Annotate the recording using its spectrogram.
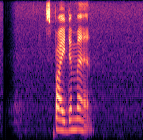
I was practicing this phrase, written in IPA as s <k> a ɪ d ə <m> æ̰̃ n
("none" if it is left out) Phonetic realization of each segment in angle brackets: p, m

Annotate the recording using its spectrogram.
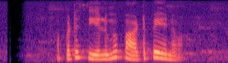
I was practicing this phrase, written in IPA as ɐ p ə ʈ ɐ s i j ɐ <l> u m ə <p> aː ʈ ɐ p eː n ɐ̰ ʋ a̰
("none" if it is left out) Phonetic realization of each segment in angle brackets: l, p

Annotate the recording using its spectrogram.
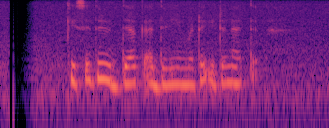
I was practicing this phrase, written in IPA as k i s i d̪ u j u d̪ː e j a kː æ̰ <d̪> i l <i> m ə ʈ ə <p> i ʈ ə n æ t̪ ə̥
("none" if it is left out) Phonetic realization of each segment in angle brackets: d̪, iː, ʔ

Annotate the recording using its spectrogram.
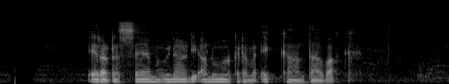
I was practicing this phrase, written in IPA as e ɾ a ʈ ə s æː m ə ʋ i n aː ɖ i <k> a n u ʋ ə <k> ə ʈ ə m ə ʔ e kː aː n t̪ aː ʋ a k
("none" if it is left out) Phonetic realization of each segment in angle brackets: ʔ, k

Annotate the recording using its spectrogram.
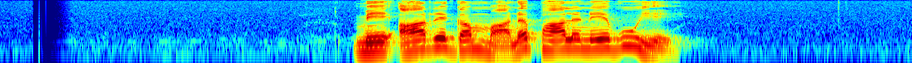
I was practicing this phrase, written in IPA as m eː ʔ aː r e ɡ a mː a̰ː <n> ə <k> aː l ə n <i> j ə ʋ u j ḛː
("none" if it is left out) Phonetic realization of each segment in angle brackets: n, p, e

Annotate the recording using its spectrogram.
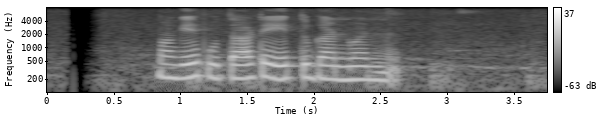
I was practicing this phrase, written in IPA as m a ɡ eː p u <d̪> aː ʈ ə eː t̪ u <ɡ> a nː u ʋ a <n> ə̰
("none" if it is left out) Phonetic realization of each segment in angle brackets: t̪, ɡ, nː

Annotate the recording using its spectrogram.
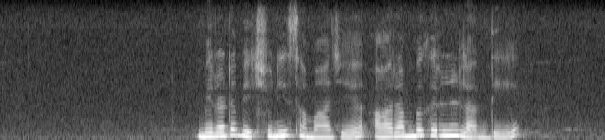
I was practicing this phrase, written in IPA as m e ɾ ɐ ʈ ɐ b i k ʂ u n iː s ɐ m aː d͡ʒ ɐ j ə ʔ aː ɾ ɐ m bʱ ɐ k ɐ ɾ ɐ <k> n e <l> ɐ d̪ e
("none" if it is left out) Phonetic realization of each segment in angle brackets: none, l

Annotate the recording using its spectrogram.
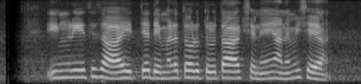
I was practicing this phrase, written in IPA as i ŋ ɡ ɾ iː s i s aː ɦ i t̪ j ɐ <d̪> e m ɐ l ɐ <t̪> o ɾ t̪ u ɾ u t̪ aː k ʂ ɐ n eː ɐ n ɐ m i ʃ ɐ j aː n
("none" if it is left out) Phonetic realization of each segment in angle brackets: d̪, t̪

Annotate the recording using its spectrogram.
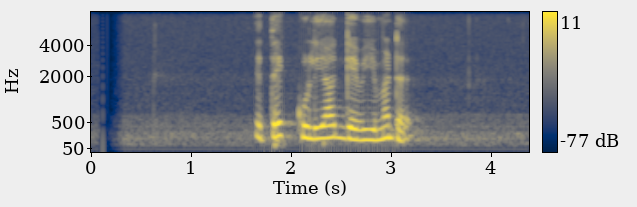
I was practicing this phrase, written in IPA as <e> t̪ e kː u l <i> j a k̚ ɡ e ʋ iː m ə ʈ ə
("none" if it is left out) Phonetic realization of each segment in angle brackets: e, i

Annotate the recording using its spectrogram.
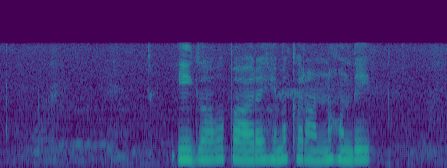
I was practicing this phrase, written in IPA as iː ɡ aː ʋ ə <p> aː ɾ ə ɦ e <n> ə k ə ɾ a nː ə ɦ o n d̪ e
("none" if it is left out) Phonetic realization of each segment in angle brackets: p, m

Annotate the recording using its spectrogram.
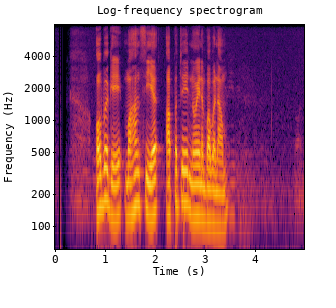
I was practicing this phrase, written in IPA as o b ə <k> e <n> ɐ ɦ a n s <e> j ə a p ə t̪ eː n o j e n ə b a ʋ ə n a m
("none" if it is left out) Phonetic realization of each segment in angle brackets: ɡ, m, i

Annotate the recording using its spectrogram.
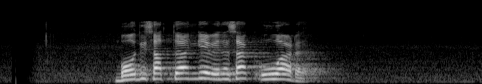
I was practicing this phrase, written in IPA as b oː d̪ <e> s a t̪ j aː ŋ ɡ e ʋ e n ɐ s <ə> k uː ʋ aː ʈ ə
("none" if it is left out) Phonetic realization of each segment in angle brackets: i, a

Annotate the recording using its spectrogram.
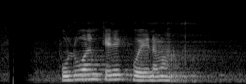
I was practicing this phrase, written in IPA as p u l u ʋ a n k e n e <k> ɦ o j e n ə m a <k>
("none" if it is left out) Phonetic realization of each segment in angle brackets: k, none

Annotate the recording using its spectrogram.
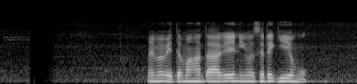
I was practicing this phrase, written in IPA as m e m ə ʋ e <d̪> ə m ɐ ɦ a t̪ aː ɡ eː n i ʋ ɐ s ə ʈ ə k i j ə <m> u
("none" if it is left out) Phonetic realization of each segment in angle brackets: d̪, m

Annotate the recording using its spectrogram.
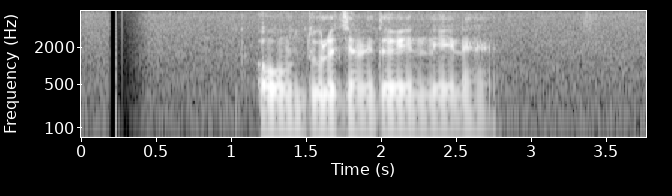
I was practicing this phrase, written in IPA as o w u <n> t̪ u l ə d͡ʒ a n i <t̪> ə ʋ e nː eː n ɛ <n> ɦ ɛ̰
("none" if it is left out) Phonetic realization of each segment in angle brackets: n, t̪, none

